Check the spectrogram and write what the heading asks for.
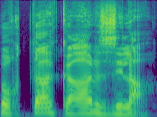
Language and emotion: Urdu, neutral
